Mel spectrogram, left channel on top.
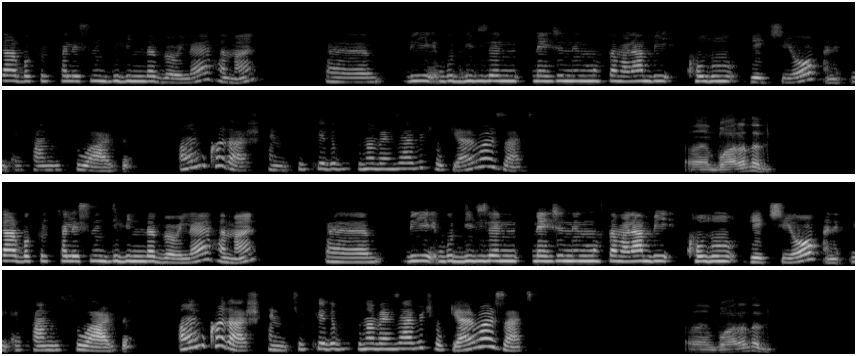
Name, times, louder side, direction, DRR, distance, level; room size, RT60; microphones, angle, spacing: voice 1, 0.0-2.5 3.2-9.8 10.3-13.7, right 6 dB, 75° right, 0.4 m, -26 dB
voice 2, 4.3-4.7 15.4-16.2, left 3 dB, 85° left, 0.7 m, -33 dB
4.7 x 2.5 x 3.1 m
head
